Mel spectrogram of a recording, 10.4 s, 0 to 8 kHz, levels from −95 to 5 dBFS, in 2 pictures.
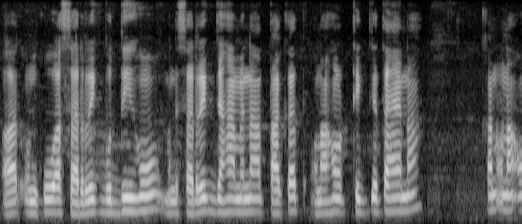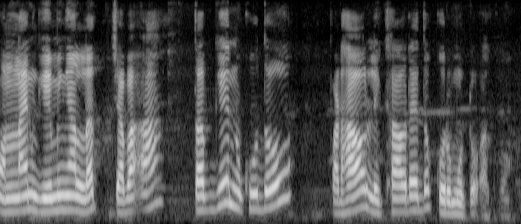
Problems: background sounds at intervals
